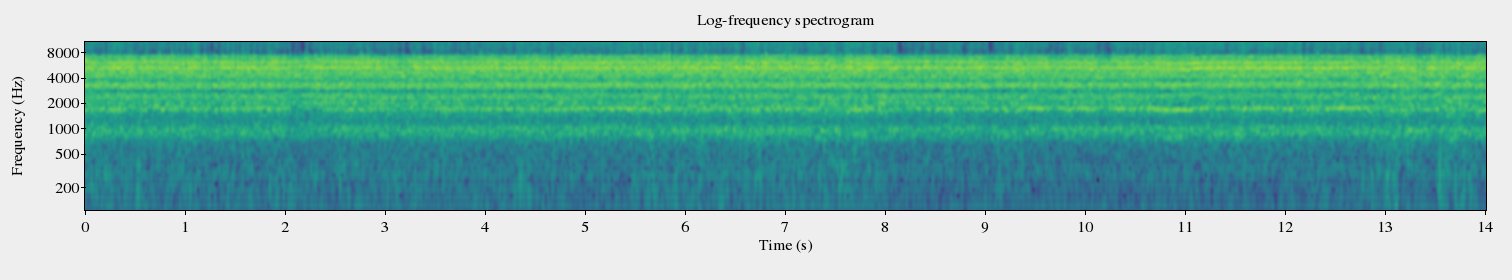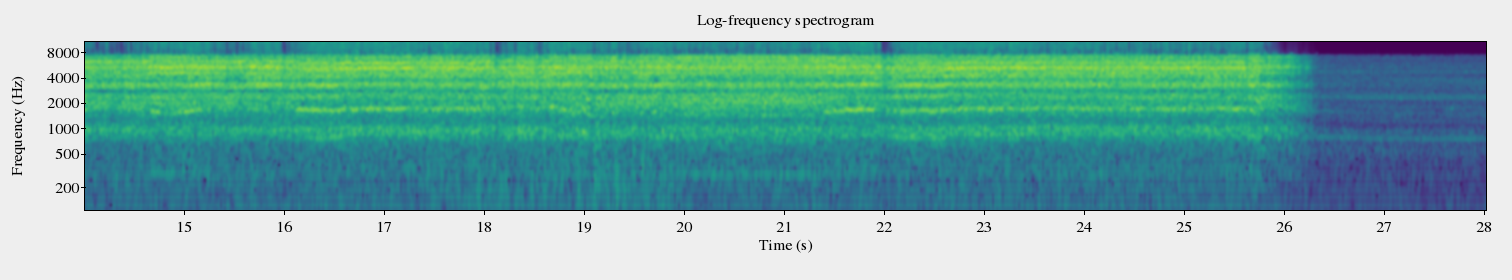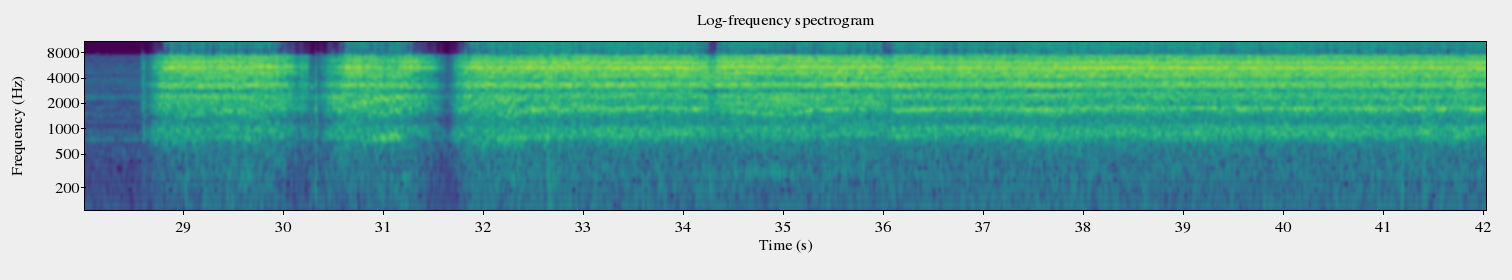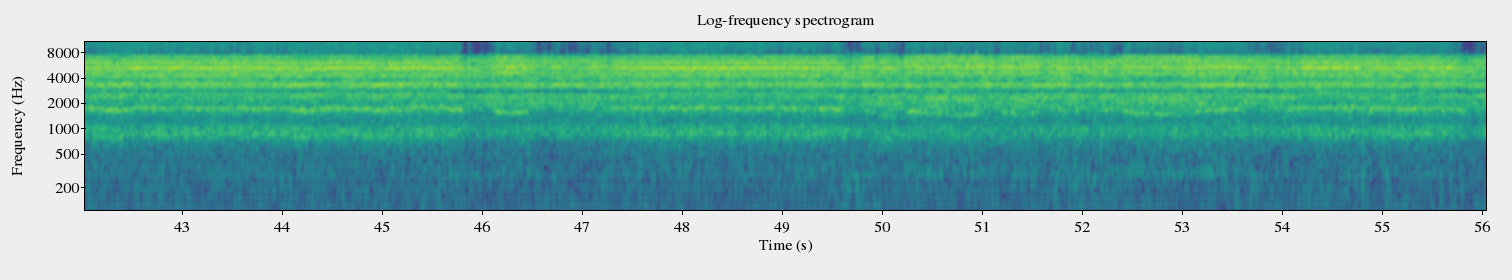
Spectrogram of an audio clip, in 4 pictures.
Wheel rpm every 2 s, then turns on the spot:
230, 230, 230, 230, 230, 230, 240, 230, 230, 220, 210, 230, 200, 10, 90, 90, 200, 220, 230, 230, 230, 230, 220, 230, 230, 220, 220, 230.
30-32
